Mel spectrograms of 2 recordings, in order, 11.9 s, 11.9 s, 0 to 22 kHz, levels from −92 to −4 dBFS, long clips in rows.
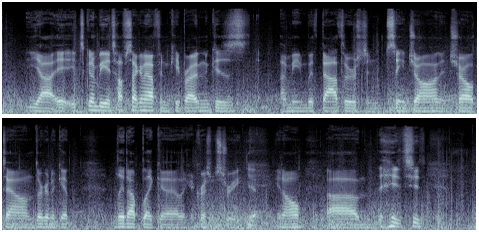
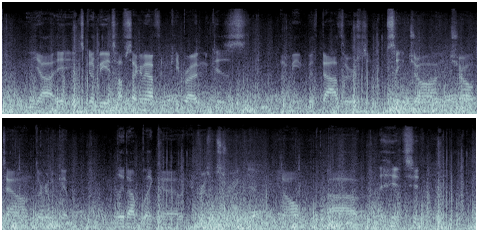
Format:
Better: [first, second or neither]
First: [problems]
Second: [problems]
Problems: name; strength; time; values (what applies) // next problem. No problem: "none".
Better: first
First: wind noise on the microphone; occasional gusts; 15 dB below the speech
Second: wind noise on the microphone; heavy; 2 dB above the speech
